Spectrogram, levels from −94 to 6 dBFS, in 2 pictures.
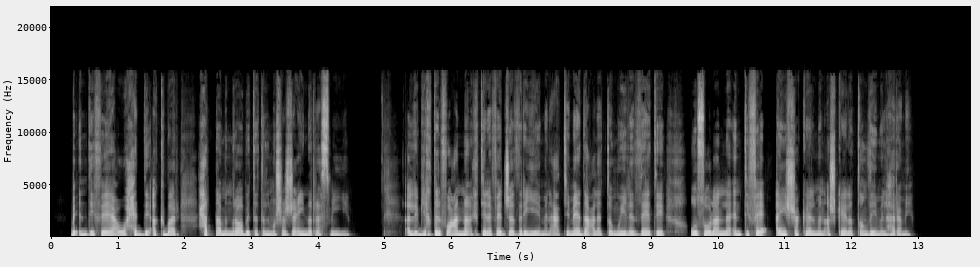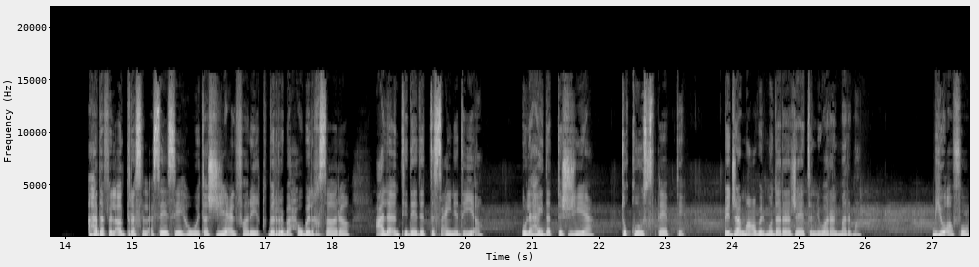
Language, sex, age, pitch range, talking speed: Arabic, female, 20-39, 185-220 Hz, 105 wpm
